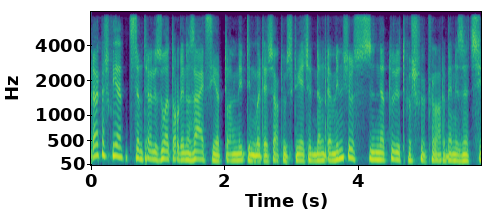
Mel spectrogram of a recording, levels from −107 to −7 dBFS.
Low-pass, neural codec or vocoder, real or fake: 7.2 kHz; codec, 16 kHz, 1 kbps, FunCodec, trained on LibriTTS, 50 frames a second; fake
